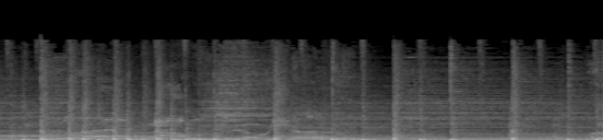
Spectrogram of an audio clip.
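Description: Instrumental passage of a rock song: a drum kit keeps a steady beat with kick and snare under a melodic lead line that bends and slides in pitch.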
